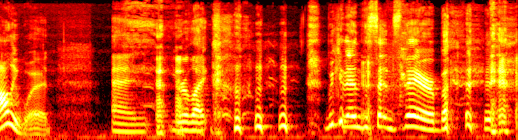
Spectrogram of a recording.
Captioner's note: laughter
